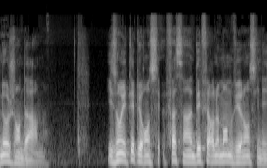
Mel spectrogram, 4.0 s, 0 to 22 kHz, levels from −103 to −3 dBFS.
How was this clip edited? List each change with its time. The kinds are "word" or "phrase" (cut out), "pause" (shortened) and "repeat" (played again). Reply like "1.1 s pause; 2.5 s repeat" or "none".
1.3 s pause; 2.0 s word; 2.4 s word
